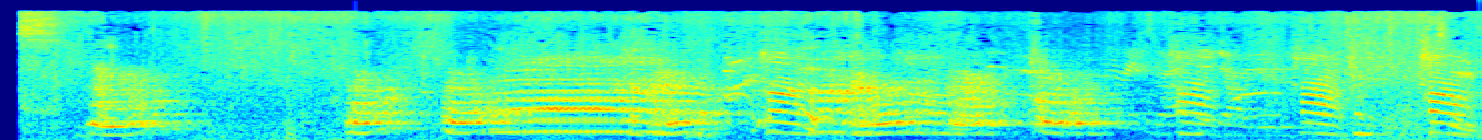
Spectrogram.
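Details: African penguin (Spheniscus demersus) at an aquarium in Ise, Japan, gives loud, donkey-like braying honks, rich in harmonics and rising and falling.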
